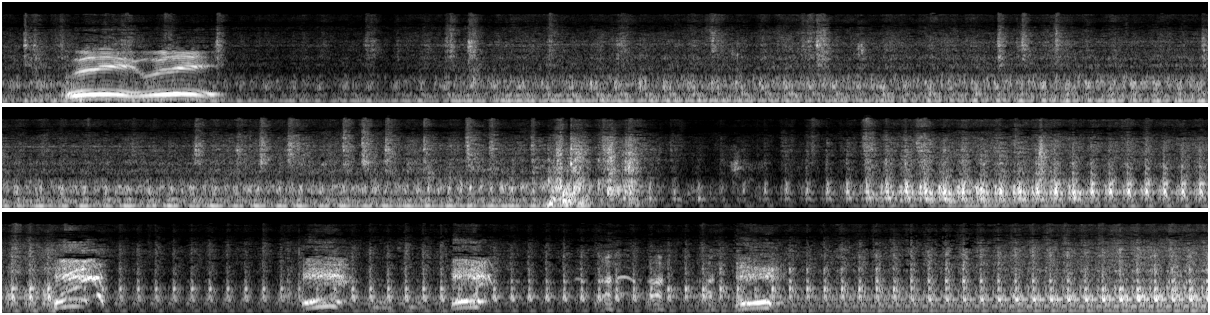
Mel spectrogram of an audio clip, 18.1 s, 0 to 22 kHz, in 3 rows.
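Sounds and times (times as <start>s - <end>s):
fast pulsing rattle: 9.5s - 18.0s
washing machine running: 9.8s - 18.0s.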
